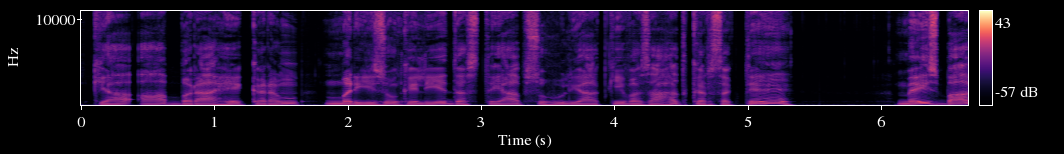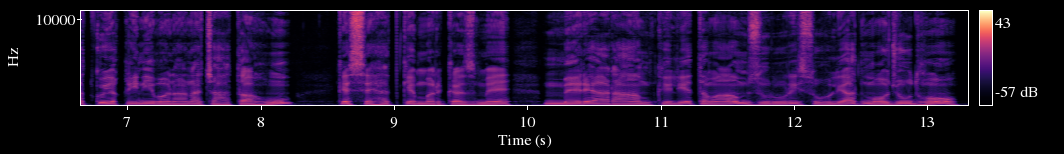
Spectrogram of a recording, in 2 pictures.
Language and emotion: Urdu, fearful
